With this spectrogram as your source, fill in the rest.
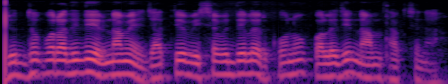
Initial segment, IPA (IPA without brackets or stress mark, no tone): d͡ʑ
